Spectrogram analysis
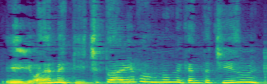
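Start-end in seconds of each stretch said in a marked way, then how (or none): none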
